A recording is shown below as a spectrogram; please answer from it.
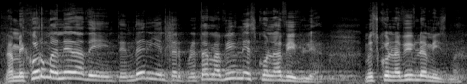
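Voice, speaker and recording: A male pastor preaches a sermon in a fairly high voice. He keeps putting questions to his listeners and calls them to turn with him to the verses. His words ring on in a long hall echo. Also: very animated, a little fast. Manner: asks the congregation rhetorical questions.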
